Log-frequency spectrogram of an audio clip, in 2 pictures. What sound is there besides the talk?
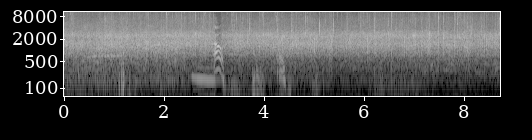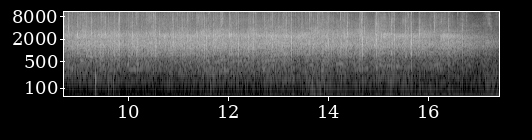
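audience applause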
